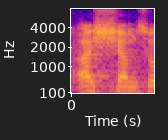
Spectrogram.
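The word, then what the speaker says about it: الشمس: उसी तरह एक लफ्ज़ है अश-शम्सु, अब अलिफ लाम के बाद शीन है तो ये शीन से पहले जो लाम है उसको साइलेंट यानी उसको नहीं पढ़ा जाएगा, अश-शम्सु पढ़ा जाएगा।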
